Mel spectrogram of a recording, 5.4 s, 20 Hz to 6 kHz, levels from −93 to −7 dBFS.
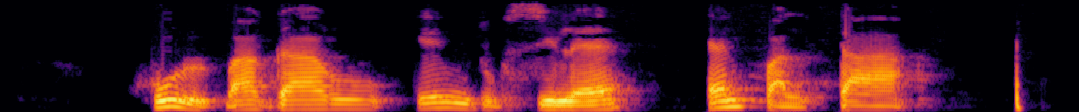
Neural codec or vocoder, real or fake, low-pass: none; real; 5.4 kHz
